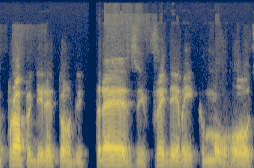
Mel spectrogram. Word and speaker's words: Mauro: diretor de tese, Frédéric Moreau, se escreve Mauro, se pronuncia Moreau, era um discípulo do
